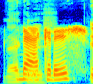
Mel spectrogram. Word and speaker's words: Natchitoches: Natchitoches.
